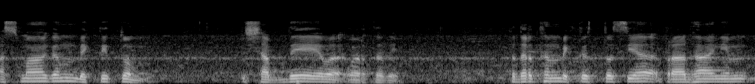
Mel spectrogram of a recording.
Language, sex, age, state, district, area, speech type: Sanskrit, male, 18-30, Kerala, Ernakulam, rural, spontaneous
